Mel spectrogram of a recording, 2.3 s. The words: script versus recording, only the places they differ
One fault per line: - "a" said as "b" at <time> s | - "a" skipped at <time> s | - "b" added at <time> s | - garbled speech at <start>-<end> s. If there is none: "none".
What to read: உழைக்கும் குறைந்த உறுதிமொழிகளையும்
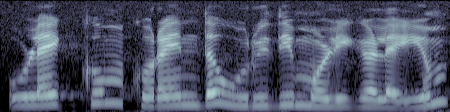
none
